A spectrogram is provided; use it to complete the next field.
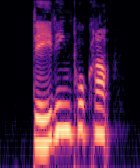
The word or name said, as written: datingprogram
